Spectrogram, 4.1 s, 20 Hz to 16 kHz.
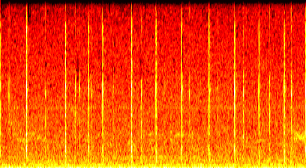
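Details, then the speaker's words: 1989 Volvo 760 Turbo, revived after 15+ years sitting, with a fuel injector fed 12 volts; crisp, regular ticking about three times a second under a low hum, normal injector clicking. "I'm going to hit the first injector just so y'all can hear the injector clicking. That's what it'll sound like. It's clicking now."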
